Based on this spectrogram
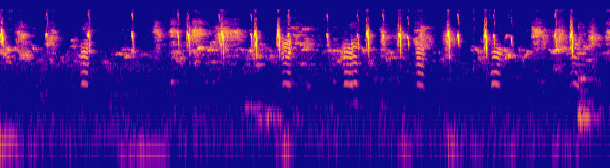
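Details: Finches at play giving rapid, high, thin chirps and short clicking twitters, several birds overlapping in quick irregular bursts, with a faint low hum underneath.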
